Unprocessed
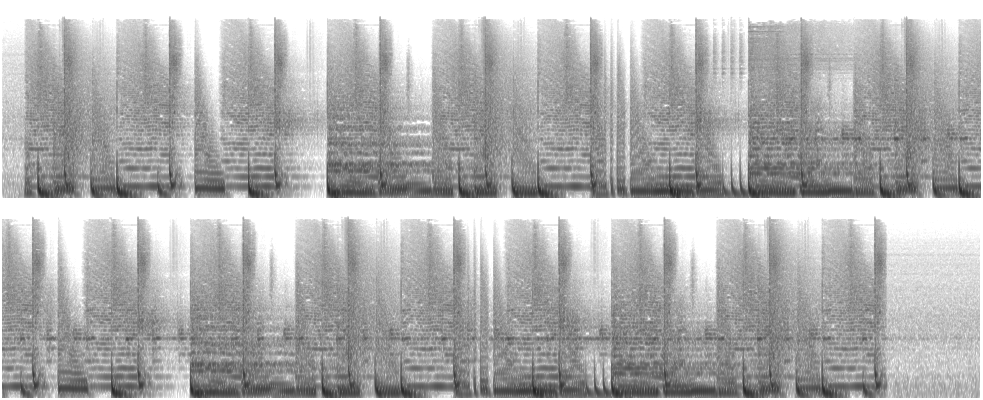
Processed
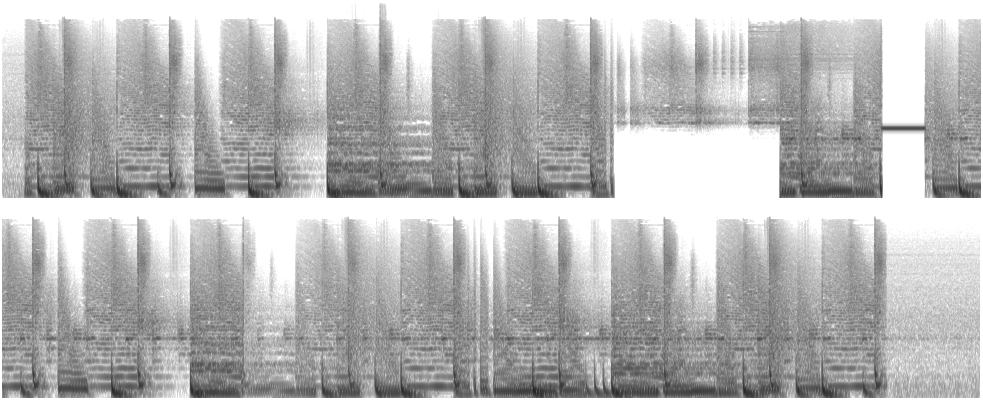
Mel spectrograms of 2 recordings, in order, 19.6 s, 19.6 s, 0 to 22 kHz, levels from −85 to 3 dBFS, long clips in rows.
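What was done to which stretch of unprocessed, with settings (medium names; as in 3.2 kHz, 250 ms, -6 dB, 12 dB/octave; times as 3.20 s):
3.41–4.55 s: hard clipper -14.5 dBFS
6.11–7.78 s: rippled Chebyshev high-pass 1.9 kHz, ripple 9 dB
8.79–9.23 s: bleep 1.72 kHz -23 dBFS
12.20–13.86 s: fade in, from -14.5 dB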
